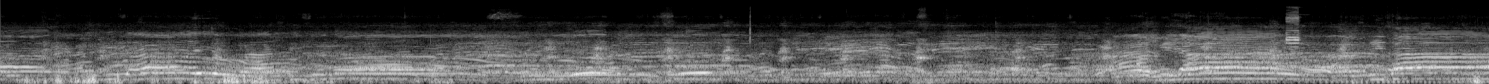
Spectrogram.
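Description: A group of men chant loudly together outdoors.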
